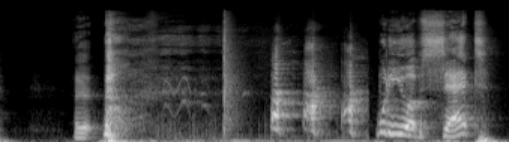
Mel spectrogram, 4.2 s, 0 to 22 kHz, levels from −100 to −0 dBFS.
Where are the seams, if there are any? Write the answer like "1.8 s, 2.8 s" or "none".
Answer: 3.1 s

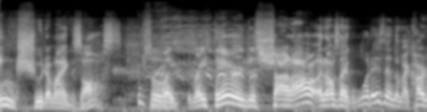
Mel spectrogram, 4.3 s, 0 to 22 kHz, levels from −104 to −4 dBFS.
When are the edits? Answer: 1.4 s

